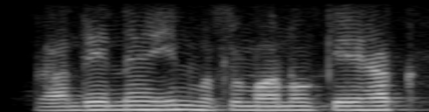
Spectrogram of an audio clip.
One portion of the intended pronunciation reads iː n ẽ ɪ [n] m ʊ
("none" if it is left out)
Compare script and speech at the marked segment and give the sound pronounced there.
n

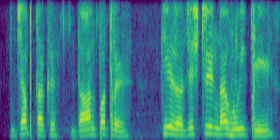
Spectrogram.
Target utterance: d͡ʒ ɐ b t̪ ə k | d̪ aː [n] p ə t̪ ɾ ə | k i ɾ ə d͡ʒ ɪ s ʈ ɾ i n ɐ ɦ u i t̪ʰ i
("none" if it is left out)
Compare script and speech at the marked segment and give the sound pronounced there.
n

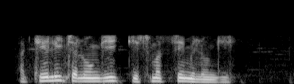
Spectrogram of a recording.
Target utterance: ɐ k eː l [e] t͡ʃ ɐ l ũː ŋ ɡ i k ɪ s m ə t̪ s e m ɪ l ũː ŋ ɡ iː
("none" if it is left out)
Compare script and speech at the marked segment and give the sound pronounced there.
i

